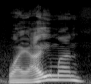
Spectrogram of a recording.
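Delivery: playful amateur Geordie impression; Geordie accent. Mock regional accent after Scouse attempt.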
